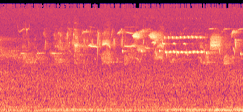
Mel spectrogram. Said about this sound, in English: That was a northern perula, it's right in front of me. That rapid trill ending in a zeet.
